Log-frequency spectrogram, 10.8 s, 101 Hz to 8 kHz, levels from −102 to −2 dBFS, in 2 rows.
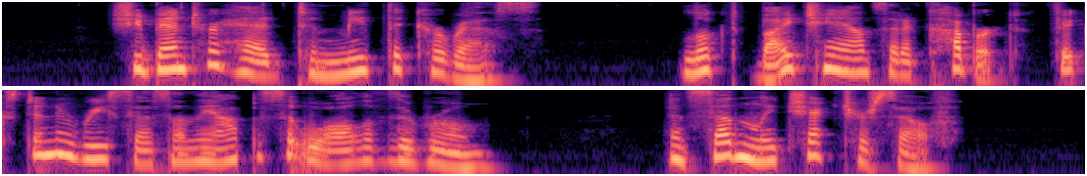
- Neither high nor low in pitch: No, high, 210 Hz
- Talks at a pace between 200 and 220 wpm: No, average, 160 wpm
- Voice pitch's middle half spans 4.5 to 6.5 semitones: Yes, average, 5.0 semitones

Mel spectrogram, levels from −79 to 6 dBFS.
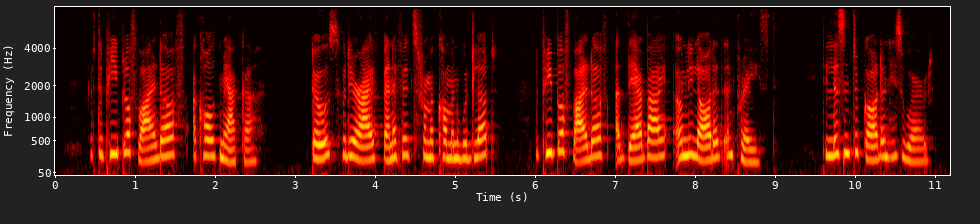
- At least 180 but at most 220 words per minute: Yes, average, 190 wpm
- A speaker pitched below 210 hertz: No, high, 245 Hz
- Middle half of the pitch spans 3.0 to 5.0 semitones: Yes, average, 4.7 semitones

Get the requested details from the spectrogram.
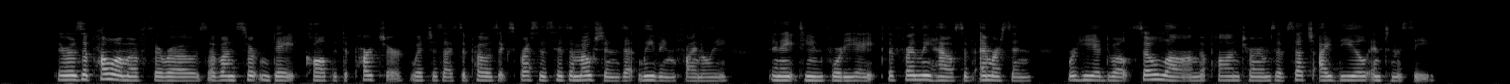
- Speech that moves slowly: No, average, 165 wpm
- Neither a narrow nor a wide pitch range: No, narrow, 1.7 semitones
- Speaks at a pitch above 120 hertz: Yes, medium, 185 Hz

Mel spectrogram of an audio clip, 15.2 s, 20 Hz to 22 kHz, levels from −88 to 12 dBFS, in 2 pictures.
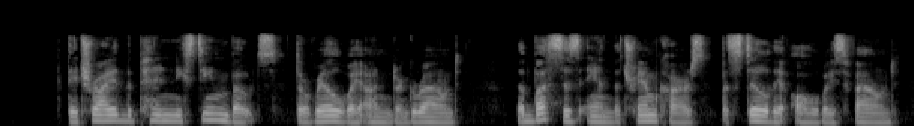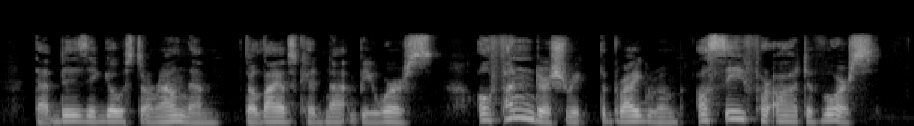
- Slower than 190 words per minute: Yes, average, 160 wpm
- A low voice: Yes, low, 130 Hz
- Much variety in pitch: No, average, 3.5 semitones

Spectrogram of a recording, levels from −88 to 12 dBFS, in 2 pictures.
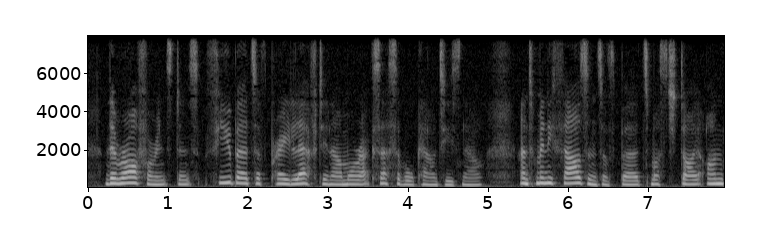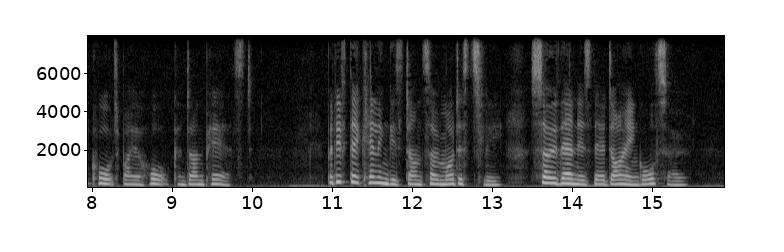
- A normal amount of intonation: Yes, average, 3.7 semitones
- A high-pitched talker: Yes, high, 230 Hz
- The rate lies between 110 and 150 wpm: No, average, 160 wpm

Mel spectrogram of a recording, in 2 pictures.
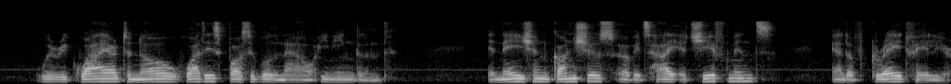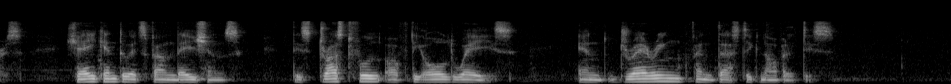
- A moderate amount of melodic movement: Yes, average, 3.1 semitones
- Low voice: Yes, low, 115 Hz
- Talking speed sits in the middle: No, slow, 115 wpm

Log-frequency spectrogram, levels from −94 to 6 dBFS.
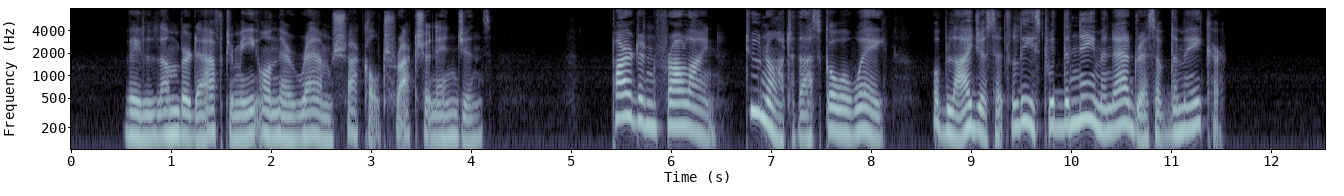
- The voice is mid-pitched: Yes, medium, 170 Hz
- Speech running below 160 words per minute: Yes, average, 140 wpm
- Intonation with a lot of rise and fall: Yes, wide, 5.7 semitones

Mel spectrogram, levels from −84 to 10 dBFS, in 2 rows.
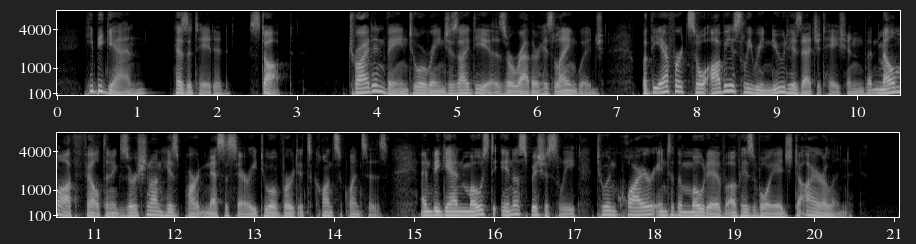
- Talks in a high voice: No, low, 110 Hz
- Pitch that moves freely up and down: Yes, wide, 6.4 semitones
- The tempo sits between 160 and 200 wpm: No, slow, 135 wpm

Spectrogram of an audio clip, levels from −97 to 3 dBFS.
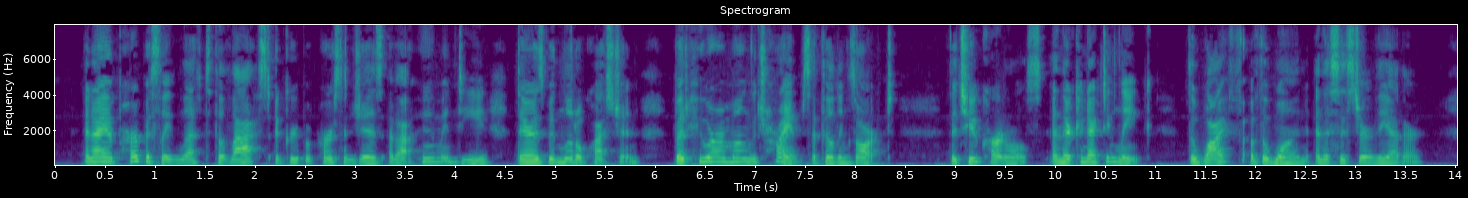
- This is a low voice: No, high, 195 Hz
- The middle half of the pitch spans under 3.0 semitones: No, average, 3.8 semitones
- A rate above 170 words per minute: Yes, average, 200 wpm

